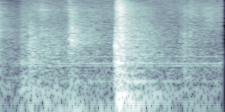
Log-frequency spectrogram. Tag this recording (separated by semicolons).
industrial; machine; mechanical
